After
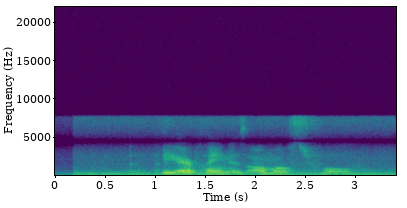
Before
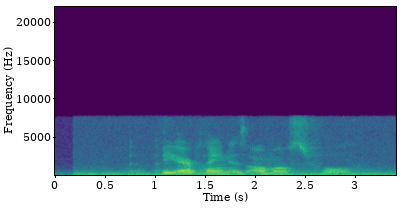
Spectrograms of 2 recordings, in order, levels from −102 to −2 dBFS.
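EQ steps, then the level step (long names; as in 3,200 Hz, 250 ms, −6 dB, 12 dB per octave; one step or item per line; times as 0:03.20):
Butterworth band-reject 4,500 Hz, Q 0.95
high-shelf EQ 3,000 Hz +9.5 dB
0.0 dB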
